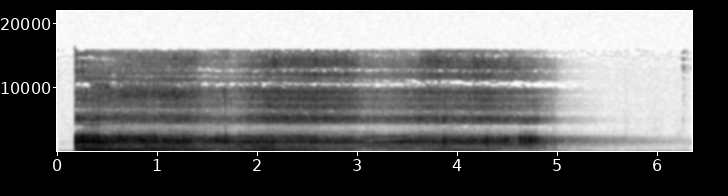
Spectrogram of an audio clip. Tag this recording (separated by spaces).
Creature Growl Horror Monster Scary Zombie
